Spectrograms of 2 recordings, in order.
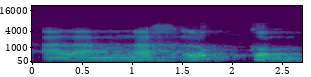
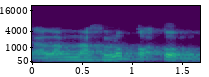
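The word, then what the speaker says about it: ألم نخلقكم: Jadi qafnya huruf pertamanya masukkan ke dalam huruf yang kedua. Huruf yang kedua ditambahkan tasydid. Ya, ditambahkan tasydid. Jadi cara membacanya adalah alam nakhluqkum. Jadi tidak qalqalah dia. Tidak alam nakhluqakum, tidak. Membacanya qalqalah, tidak qalqalah. Alam nakhluqkum.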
